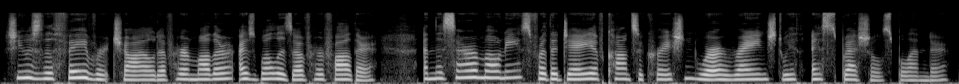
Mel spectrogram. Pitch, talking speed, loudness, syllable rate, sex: 240 Hz, 170 wpm, -17 LUFS, 5.0 syllables/s, female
